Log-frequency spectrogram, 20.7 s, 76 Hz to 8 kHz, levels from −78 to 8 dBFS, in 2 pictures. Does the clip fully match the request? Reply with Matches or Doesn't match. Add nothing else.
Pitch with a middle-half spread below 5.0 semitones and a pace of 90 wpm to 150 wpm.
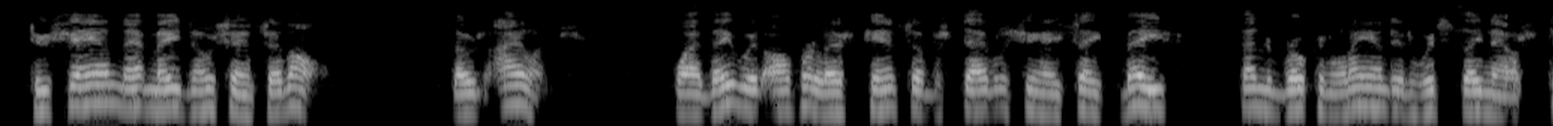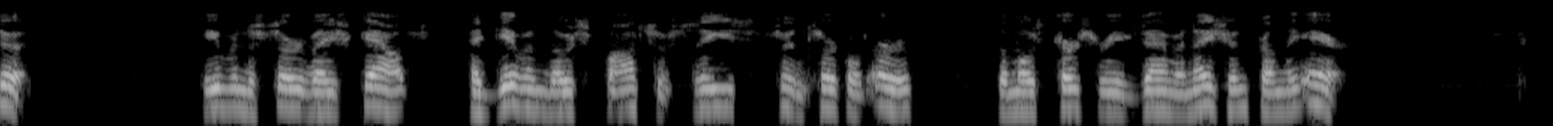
Matches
